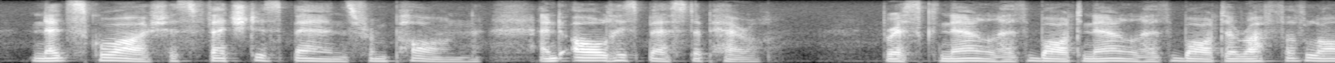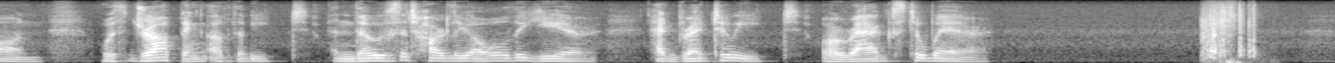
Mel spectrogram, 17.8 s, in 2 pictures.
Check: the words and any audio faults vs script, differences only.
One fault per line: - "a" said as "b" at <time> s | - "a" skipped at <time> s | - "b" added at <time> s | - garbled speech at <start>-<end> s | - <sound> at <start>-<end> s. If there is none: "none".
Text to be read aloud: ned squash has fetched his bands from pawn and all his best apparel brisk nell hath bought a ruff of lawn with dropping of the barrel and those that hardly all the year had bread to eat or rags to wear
- "nell hath bought" added at 7.2 s
- "barrel" said as "eat" at 10.5 s
- squeak at 16.9-17.4 s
